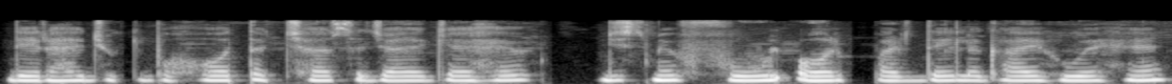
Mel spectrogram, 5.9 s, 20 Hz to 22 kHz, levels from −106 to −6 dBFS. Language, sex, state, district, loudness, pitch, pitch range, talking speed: Hindi, female, Himachal Pradesh, Shimla, -16 LUFS, 210 Hz, 205-220 Hz, 165 wpm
